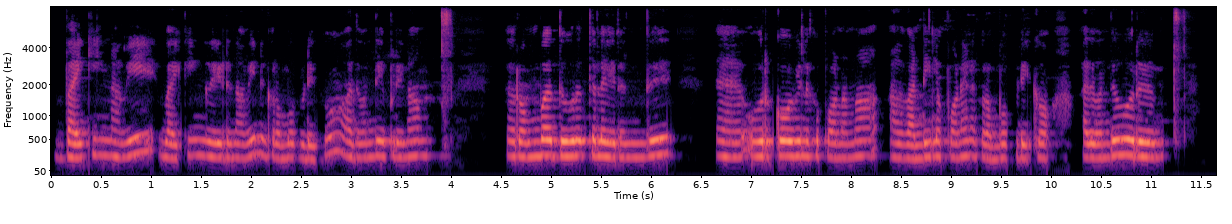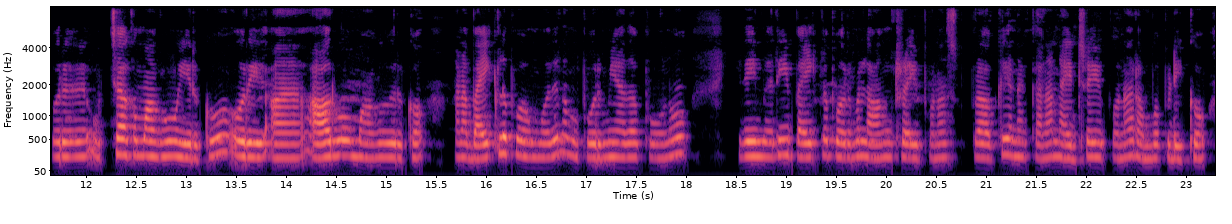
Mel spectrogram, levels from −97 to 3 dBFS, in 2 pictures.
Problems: low volume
